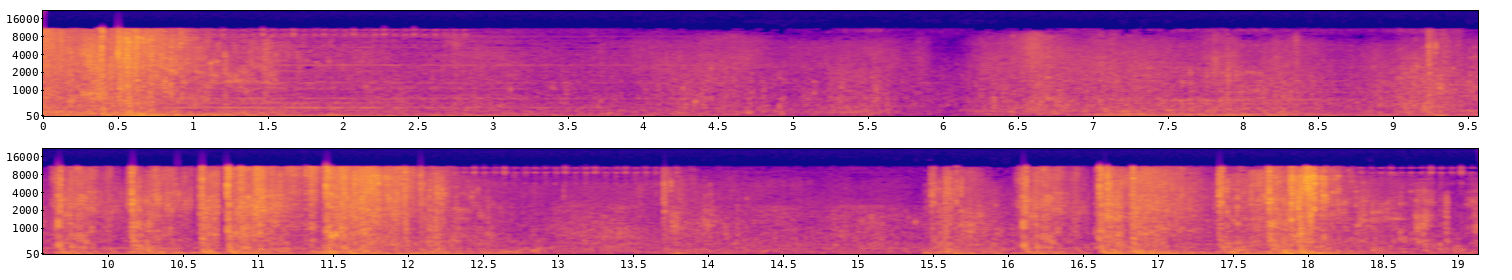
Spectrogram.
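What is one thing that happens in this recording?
A shark thrashes and bites at prey with loud, muffled crunching splashes.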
